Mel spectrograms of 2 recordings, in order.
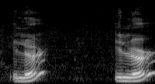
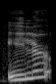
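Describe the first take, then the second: First: "Iller" stressed on LER, rising; stress on second syllable. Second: "iller" stressed on IL; stress on first syllable. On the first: Trying the other accent for viewers, "Iller" stressed on LER. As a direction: push the LER of "Iller" up like a question. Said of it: "or the second syllable". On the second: Asking viewers where the accent falls, "iller" stressed on IL. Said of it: "is that where the accent is". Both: Shown as a demonstration.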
